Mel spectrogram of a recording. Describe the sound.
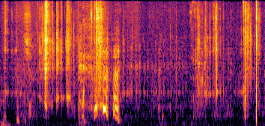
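A chewable breath-freshening tablet being crunched and chewed, giving irregular crisp crackles and clicks with a few louder bursts against a fairly quiet background.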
